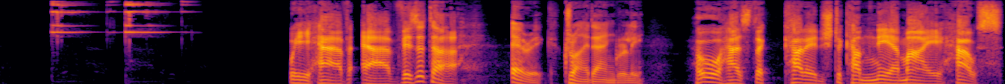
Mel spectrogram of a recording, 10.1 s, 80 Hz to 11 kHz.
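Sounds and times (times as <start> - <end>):
bell ringing: 0.5 - 2.0
speech: 2.9 - 10.0.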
